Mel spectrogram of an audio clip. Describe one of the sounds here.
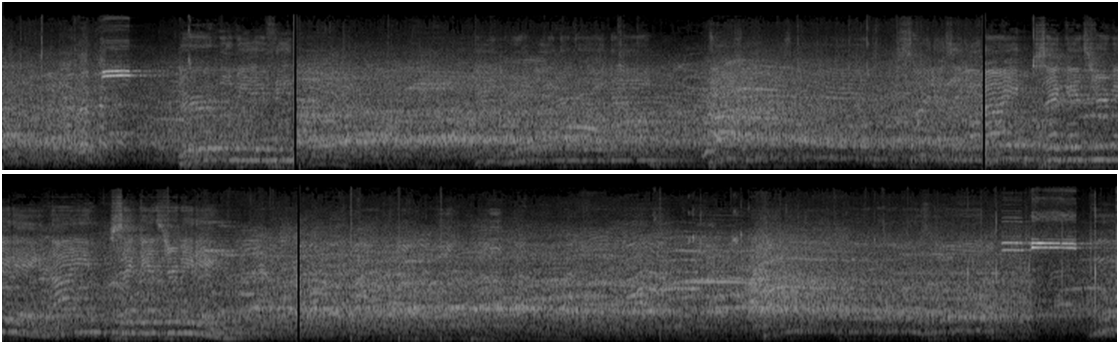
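A large crowd cheers and chants loudly in an echoing hall.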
